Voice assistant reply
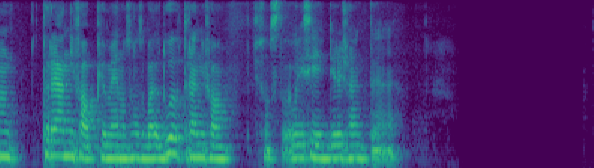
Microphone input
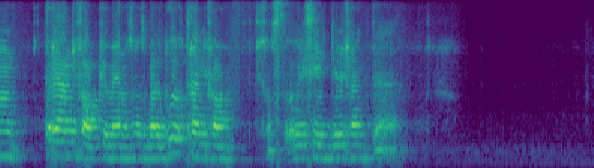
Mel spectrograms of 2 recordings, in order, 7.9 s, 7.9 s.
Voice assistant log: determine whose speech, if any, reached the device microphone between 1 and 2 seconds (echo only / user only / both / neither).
echo only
